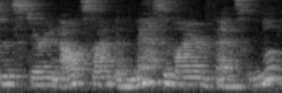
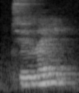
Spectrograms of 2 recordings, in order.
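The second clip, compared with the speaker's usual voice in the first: usual speaking voice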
